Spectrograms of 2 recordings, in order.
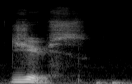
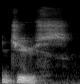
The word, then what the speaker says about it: juice: have a silent U but fruit juice and suit the I is not pronounced fruit juice and suit wonderful illustration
